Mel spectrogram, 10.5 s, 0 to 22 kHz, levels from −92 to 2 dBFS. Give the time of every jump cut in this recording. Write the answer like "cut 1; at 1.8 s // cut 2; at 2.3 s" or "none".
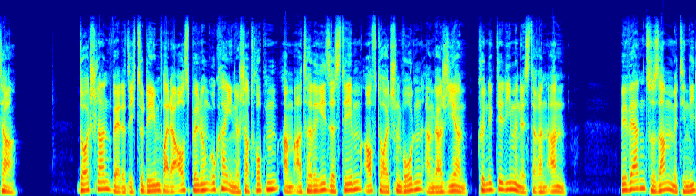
cut 1; at 2.4 s // cut 2; at 7.1 s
